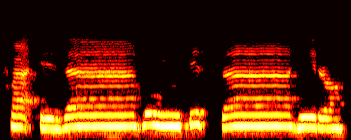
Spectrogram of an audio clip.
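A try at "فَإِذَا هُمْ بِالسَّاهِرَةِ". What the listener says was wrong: Faidahum bi, bukan pi ya Bu ya. Bi. Bi. Lagi. Faidahum bisahirah. Faidahum bisahirah.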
